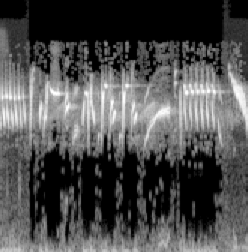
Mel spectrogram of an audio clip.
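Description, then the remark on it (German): A goldfinch, a small seed-eating finch, chirps in a rapid, tinkling stream of high twittering notes and liquid trills, fairly loud and continuous, with brief pauses and no voices. “Ebenso ein kleiner Finkenvogel, ein samenfressender Stieglitz.”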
